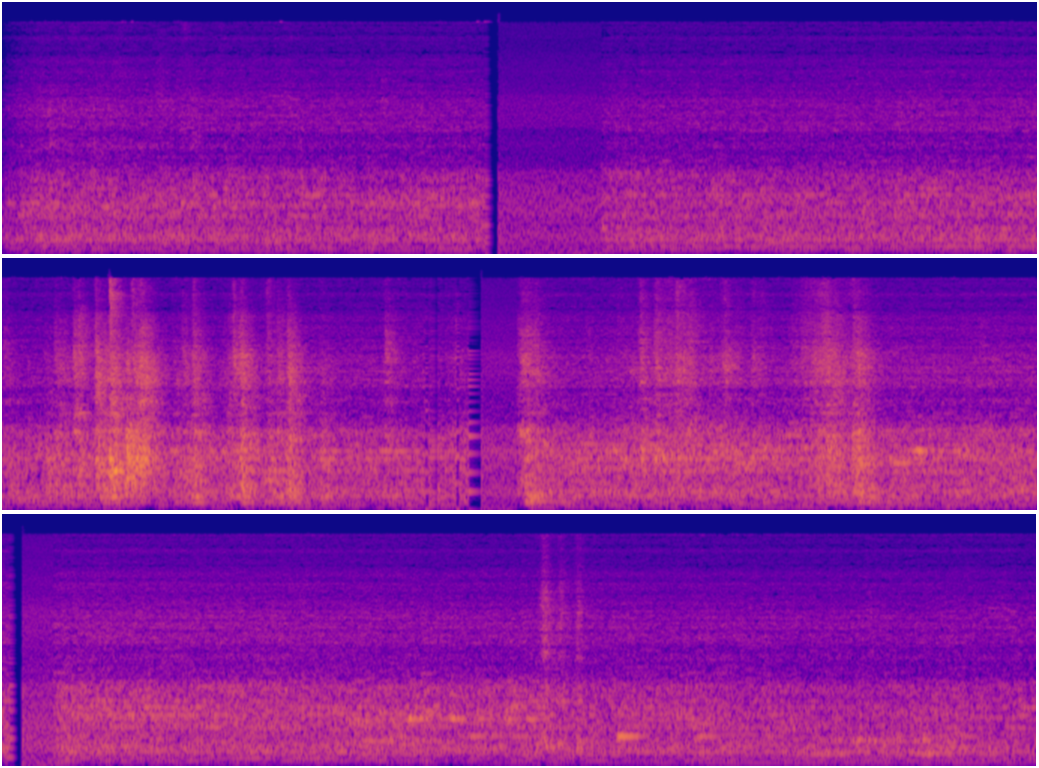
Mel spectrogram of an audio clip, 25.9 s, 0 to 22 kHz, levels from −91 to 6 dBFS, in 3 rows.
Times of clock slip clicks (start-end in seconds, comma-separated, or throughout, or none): none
